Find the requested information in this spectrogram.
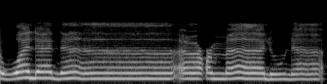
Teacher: عین کو وسطی لیکن زور سے ادا کریں گے. الف مد آئے تو مد اصلی ہوگی.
